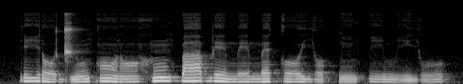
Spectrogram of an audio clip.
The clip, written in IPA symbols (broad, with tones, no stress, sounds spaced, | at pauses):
ɾ i˧ ɾ o˨ d͡ʒ ũ˨˦ k ɔ̃˦˨ ɾ ɔ̃˧ h ũ˦ k͡p a˦ b e˦˨ m e˧ m ɛ˧ k o˧ j o˨ k͡p ĩ˨ k͡p i˧ m i˨ j u˨˦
